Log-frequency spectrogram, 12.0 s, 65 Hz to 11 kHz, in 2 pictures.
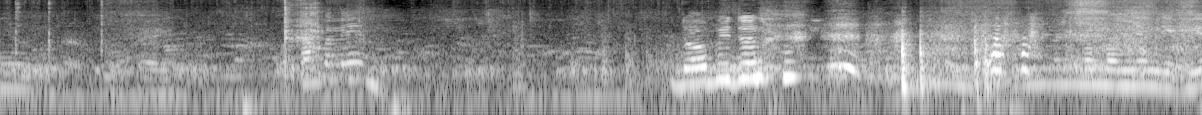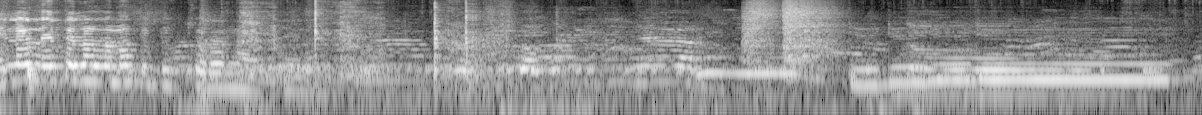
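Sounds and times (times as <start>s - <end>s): metal ladle scraping a wok: 7.1s - 8.7s, 9.7s - 10.3s.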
